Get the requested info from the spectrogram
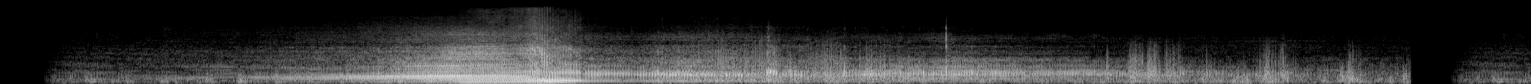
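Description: Morgan 3 Wheeler driving past at speed: its engine grows louder as it approaches, passes about five and a half seconds in with a sudden drop in pitch, then carries on more quietly as it pulls away up the lane.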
